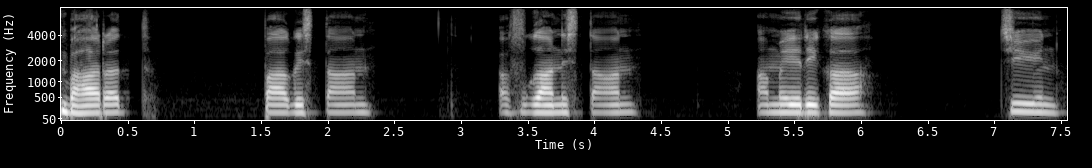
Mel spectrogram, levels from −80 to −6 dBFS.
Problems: constant background noise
